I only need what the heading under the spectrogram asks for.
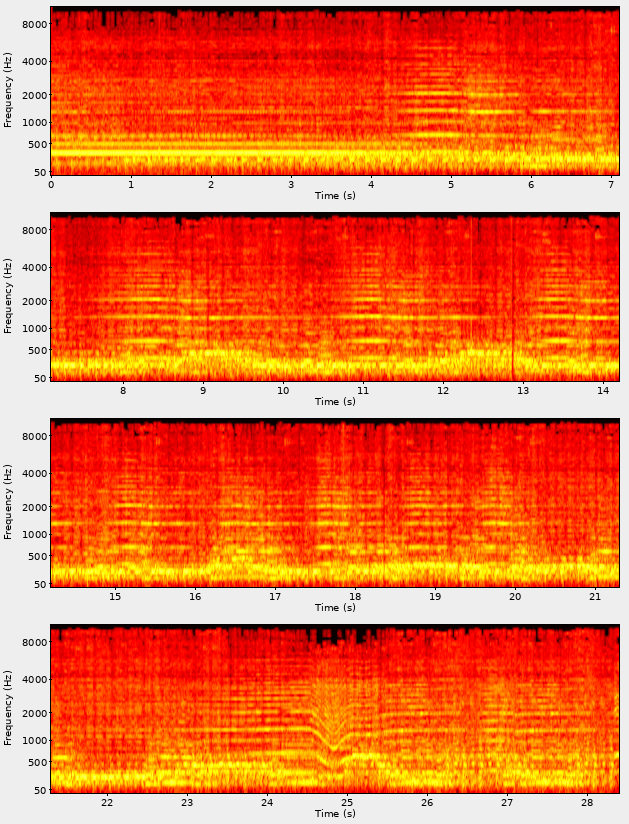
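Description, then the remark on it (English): An experimental instrument fitted with vibrating pellets and batteries produces a loud, continuous growling roar much like a revving motorcycle engine, its buzzing tones wavering and shifting in pitch throughout, with no voices present. “And they say that the inspiration for this instrument came from a motorcycle engine.”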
